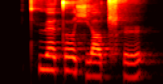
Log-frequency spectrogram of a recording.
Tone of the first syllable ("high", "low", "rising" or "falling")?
falling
